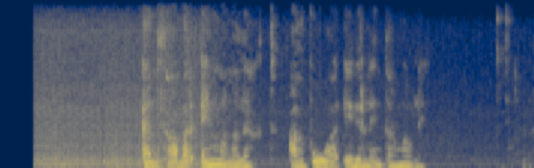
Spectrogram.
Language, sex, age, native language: Icelandic, female, 60-69, Icelandic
